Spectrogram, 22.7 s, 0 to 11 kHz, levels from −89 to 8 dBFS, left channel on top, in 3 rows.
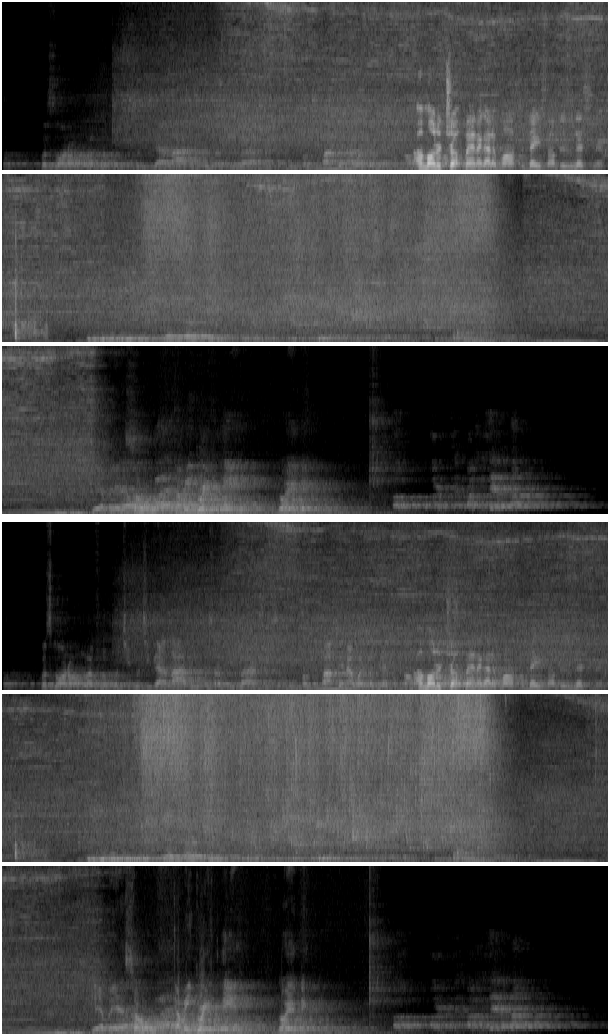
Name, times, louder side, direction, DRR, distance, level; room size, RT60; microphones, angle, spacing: voice 1, 0.5-6.3 9.6-10.1 16.3-18.1 18.5-19.0, right 1 dB, 55° right, 1.4 m, -44 dB
sound 1, 1.4-16.3, left 4 dB, 60° left, 2.6 m, -46 dB
voice 2, 5.1-8.1, left 8 dB, 75° left, 0.3 m, -30 dB
sound 2, 8.4-14.0 15.0-15.3 15.5-15.9 17.0-17.6 17.9-18.5 18.9-19.3 19.7-19.8, right 4 dB, 85° right, 3.3 m, -37 dB
voice 3, 16.5-17.6 17.9-18.0 20.0-20.2 20.5-21.6, left 1 dB, 40° left, 2.7 m, -48 dB
16.0 x 16.0 x 3.6 m
head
